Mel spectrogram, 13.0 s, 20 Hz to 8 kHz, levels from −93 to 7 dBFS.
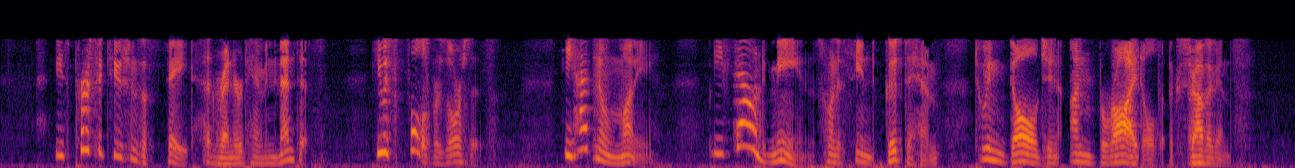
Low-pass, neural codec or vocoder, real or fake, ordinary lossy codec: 7.2 kHz; codec, 16 kHz, 2 kbps, X-Codec, HuBERT features, trained on balanced general audio; fake; AAC, 16 kbps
